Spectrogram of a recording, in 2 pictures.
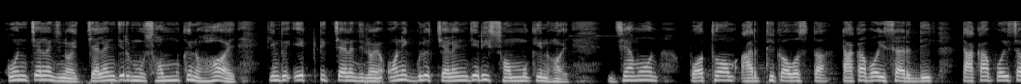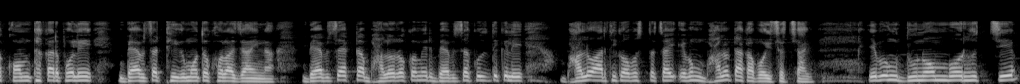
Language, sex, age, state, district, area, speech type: Bengali, male, 30-45, West Bengal, Jhargram, rural, spontaneous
